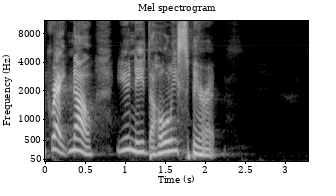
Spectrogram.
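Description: A woman speaks into a microphone with emotion, heard through loudspeakers in a large hall.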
